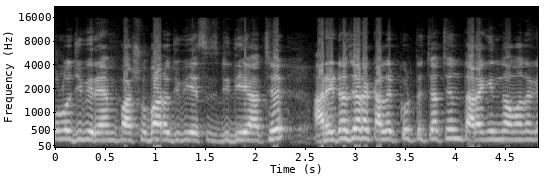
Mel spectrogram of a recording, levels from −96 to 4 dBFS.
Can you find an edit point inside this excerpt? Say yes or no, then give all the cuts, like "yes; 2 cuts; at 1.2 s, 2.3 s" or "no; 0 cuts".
no; 0 cuts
